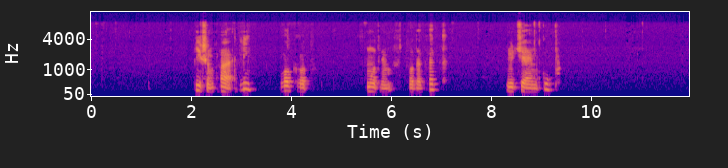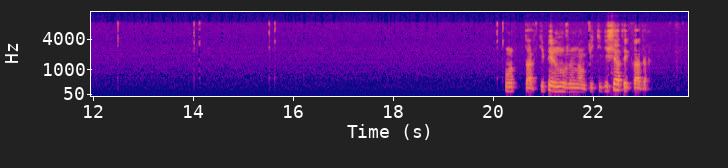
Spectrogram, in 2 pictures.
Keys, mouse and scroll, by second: 0.6 middle click, 2.5 a, 2.9 i, 5.5 click, 6.7-8.5 scroll down 6, 7.2 middle click, 8.9 click, 9.9 middle click, 11.1 click, 20.3 click, 21.9 click, 22.8 shift+middle click, 23.8 middle click.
